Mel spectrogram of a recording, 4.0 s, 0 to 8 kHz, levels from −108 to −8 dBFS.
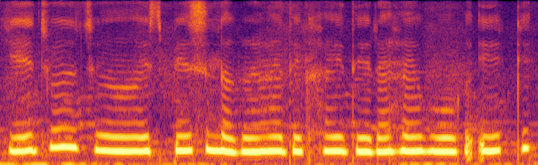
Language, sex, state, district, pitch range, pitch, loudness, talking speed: Hindi, female, Bihar, Patna, 255-270 Hz, 260 Hz, -11 LUFS, 205 wpm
